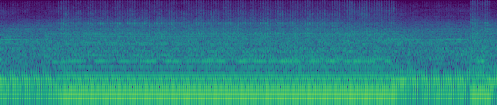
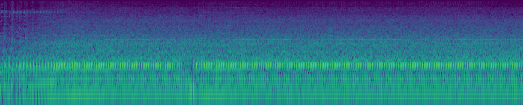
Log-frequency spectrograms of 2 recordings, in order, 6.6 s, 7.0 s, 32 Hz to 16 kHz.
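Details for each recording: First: Mi-T-M 4000 PSI, 4 GPM gas pressure washer, gun valve open, thermal relief valve leaking. Steady, even engine drone with the pump pulling water, no misses or knocks. Runs healthy under load; the pump was expected to stutter but didn't. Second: Mi-T-M 4000 PSI pressure washer engine with a full tank of good-looking fuel: a steady drone that dips and stumbles, puffing, and only keeps running on choke. Owner suspects the carburetor needs cleaning.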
